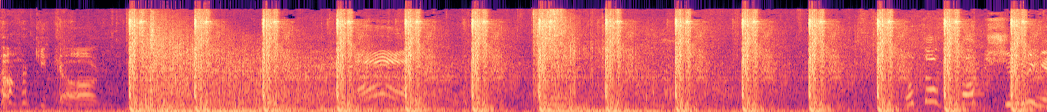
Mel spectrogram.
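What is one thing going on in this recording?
A heavy deck gun fires in rapid bursts.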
